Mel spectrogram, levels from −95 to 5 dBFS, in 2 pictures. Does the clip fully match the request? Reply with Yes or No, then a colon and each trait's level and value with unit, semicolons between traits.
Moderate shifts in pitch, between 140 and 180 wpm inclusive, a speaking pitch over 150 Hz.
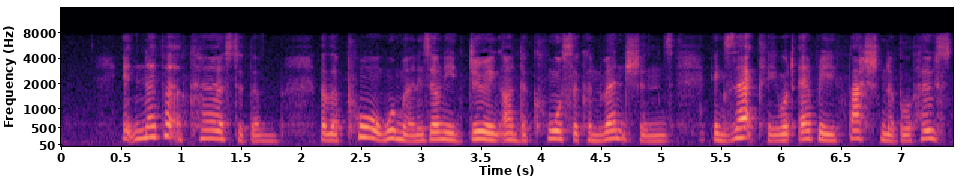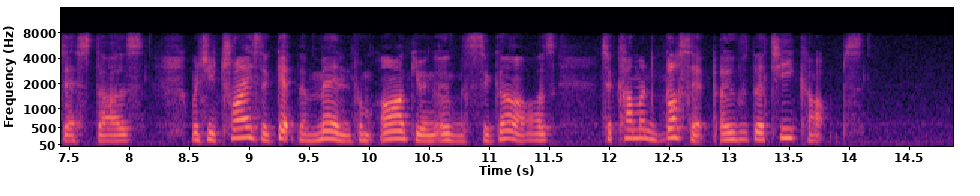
Yes: average, 4.1 semitones; average, 160 wpm; medium, 185 Hz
